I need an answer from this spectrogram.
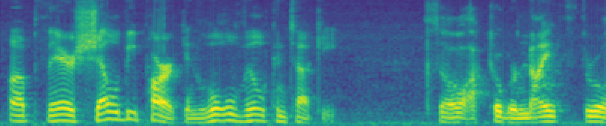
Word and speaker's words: Louisville: If you're going to compete, and the test is if you can pronounce Louisville correctly. Louisville. Yeah. You don't come in there saying Louisville or Louisville. It's Louisville. All right.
